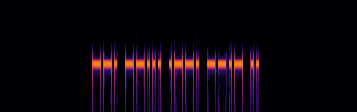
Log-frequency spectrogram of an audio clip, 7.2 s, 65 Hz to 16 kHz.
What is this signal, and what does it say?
Morse code, heard as a keyed tone, about 22 wpm, 700 Hz. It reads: G7PQI
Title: DXCC-100 Call Signs - 5 Characters - Repeated 2x - 22wpm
